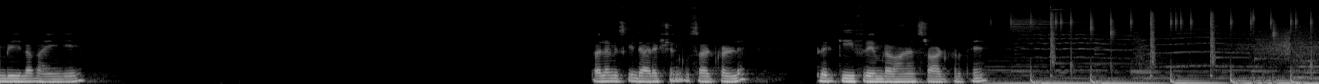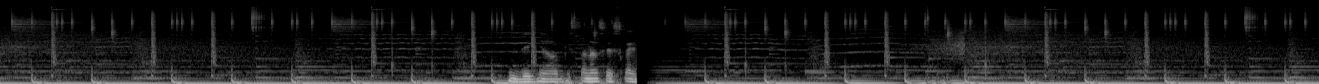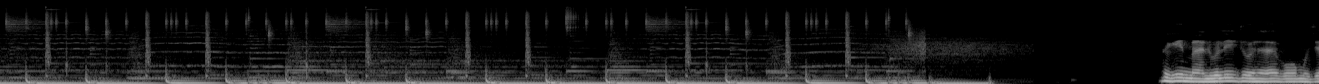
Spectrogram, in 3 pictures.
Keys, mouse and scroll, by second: 0.0 scroll down 2, 0.5-2.4 shift+middle drag, 2.4 click, 5.1 click, 6.8 click, 7.5 scroll down 1, 7.9-9.0 shift+middle drag, 9.0 click, 12.1 click, 12.6 click, 13.2 click, 22.1-27.0 drag, 27.0-27.9 right drag, 27.9-30.2 drag, 36.4-39.5 middle drag.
